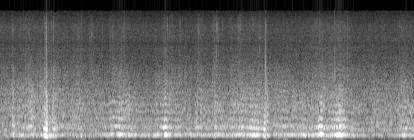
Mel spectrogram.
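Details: Honey bees humming in their hive, a soft even drone of many wings with a short sharp buzz near the start and gentle louder pulses toward the end.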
